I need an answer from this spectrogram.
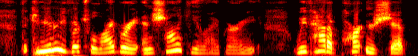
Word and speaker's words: Seanchai: So the Seanchai Library, and that's how you pronounce it, Seanchai, created the Dickens Project in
